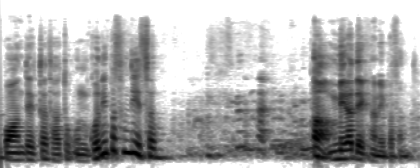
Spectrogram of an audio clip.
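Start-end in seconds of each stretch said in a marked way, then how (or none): none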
